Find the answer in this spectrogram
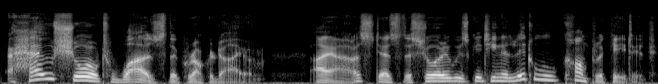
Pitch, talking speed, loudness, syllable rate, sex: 135 Hz, 135 wpm, -16 LUFS, 4.8 syllables/s, male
